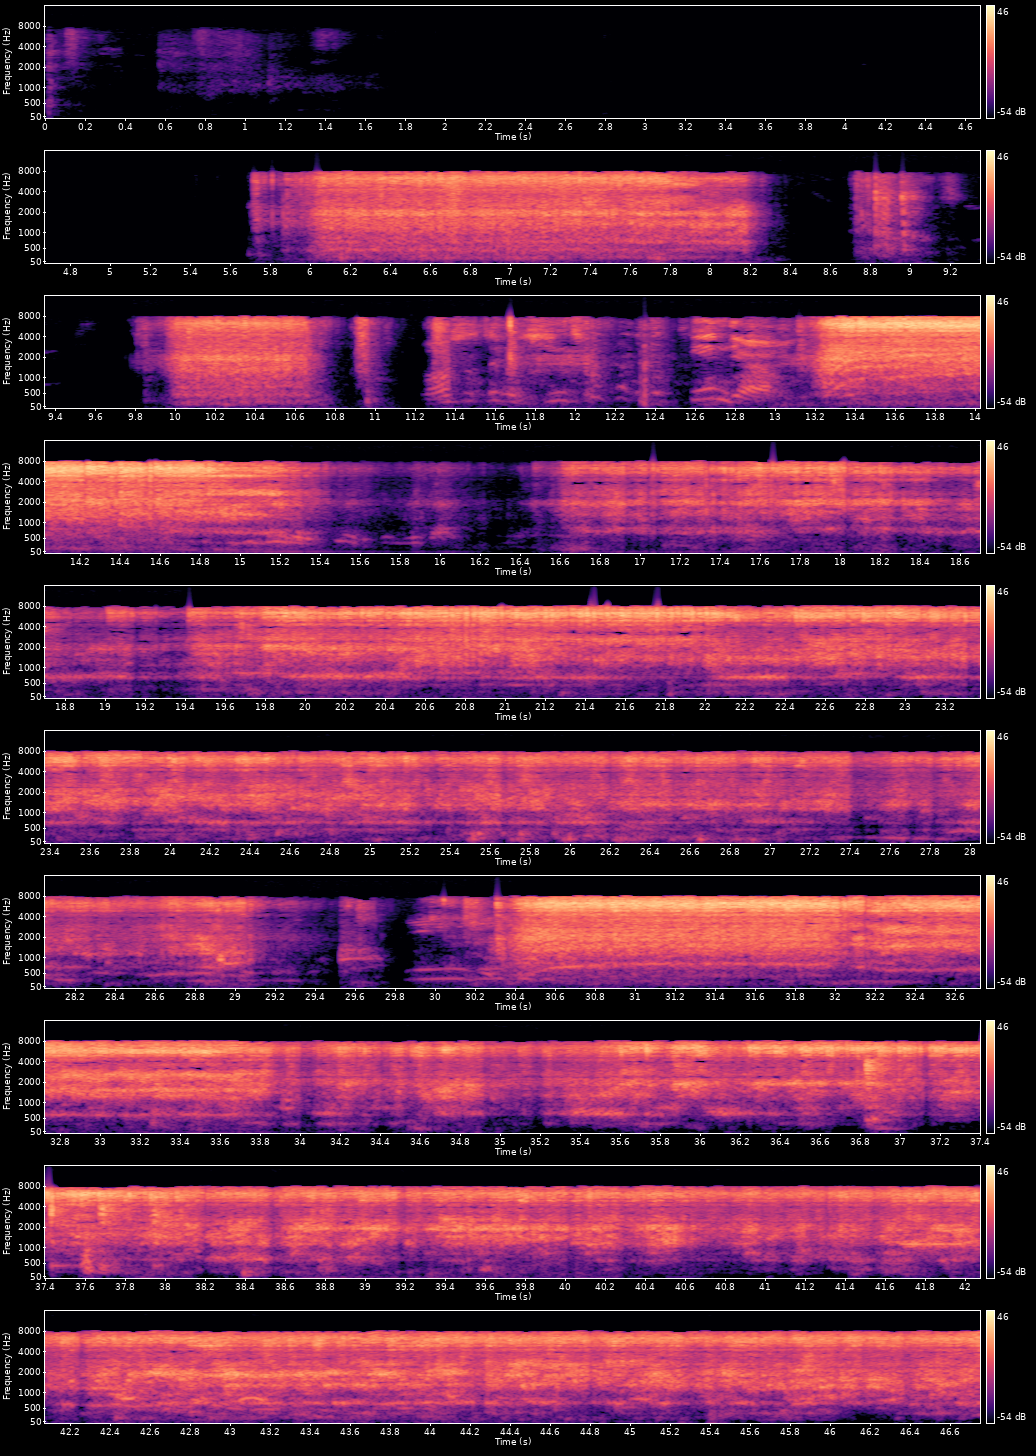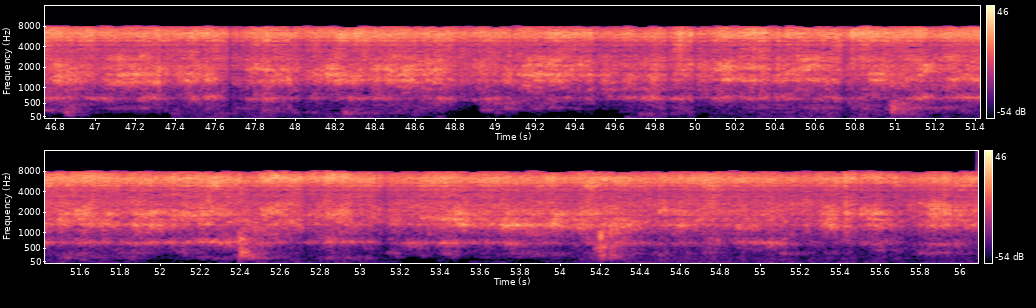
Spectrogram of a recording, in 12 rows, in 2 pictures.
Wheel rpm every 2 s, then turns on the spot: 0, 0, 0, 30, 10, 10, 40, 90, 30, 40, 60, 60, 60, 60, 40, 70, 80, 80, 80, 80, 80, 80, 90, 80, 80, 90, 90, 80.
6-12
